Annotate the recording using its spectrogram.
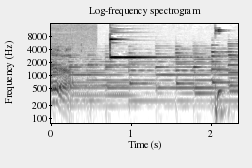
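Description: A bright single ding sound effect strikes about three quarters of a second in and rings on, over soft background piano music.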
